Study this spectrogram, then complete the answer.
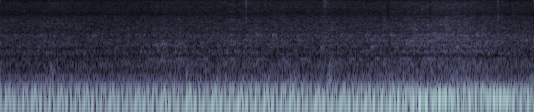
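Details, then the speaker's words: Modified truck after a jump, first gear gone: shifted into second, steady low engine rumble with even pull and no slipping flare, clunks or whine; second gear works fine. "I mean it's obviously working I don't want to drive over the curb"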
